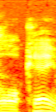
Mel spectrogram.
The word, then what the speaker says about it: Moca: One of the famous things is, it's a place called, I think it's pronounced Moca. – Yes. – Moca in Puerto Rico.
